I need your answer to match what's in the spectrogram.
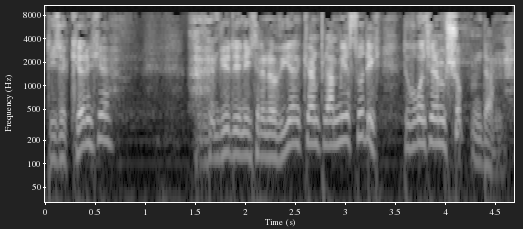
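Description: A male preacher delivering a sermon with a bright, forceful edge to his voice. He pitches a little high for a man and fires rhetorical questions at his listeners. He swings between loud exhortation and hushed, intense passages. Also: sing-song, quick pace.

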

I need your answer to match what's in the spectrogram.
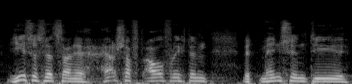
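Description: A man's voice: a little high, a little slow, a little mellow. A man preaching an emphatic sermon and acting out the quoted voices.

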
